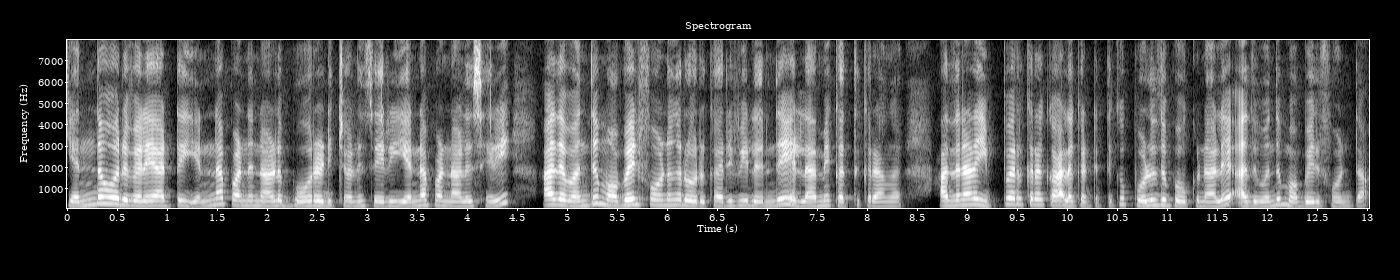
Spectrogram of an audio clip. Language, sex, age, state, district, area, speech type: Tamil, female, 18-30, Tamil Nadu, Coimbatore, urban, spontaneous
